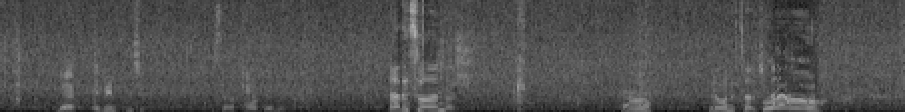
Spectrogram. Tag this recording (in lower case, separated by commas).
pink noise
